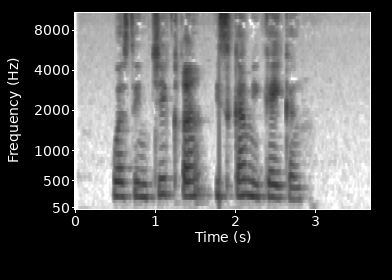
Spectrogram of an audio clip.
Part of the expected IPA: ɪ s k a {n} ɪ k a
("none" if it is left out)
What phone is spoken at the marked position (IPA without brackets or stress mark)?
m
